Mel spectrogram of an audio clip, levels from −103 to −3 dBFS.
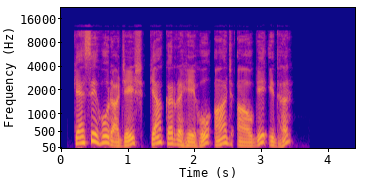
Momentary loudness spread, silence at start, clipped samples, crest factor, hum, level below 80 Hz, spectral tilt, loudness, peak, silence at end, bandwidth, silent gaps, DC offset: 6 LU; 0.2 s; under 0.1%; 16 dB; none; -52 dBFS; -6 dB/octave; -25 LUFS; -10 dBFS; 1 s; 13 kHz; none; under 0.1%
